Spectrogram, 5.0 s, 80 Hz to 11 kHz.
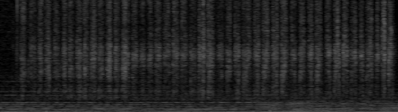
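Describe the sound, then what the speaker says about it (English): Sanding a large 1/6th scale statue with 400 grit sandpaper, a fast rhythmic rasping of back-and-forth strokes, close and steady, with no voices. "I've moved on to the 400 grit sandpaper here"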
